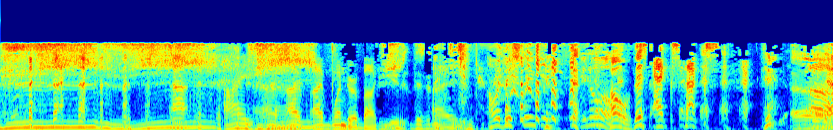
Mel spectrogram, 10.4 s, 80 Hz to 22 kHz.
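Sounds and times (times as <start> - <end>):
laughter: 0.0 - 4.0, 5.3 - 10.4
vacuum cleaner motor droning: 0.0 - 4.0
speech: 0.7 - 10.4.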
